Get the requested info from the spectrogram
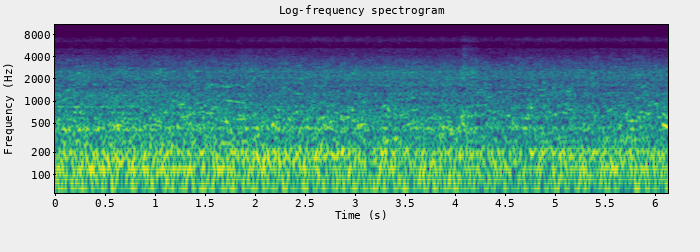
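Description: Steady drone of a passenger river launch's engine, with a crowd of passengers chattering over it.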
